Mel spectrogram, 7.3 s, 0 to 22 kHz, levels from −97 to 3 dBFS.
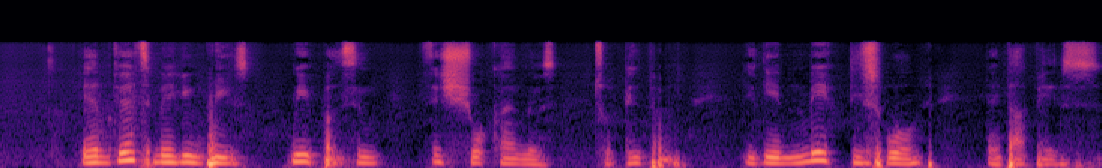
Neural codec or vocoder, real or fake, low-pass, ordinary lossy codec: codec, 16 kHz, 1 kbps, FunCodec, trained on LibriTTS, 50 frames a second; fake; none; none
